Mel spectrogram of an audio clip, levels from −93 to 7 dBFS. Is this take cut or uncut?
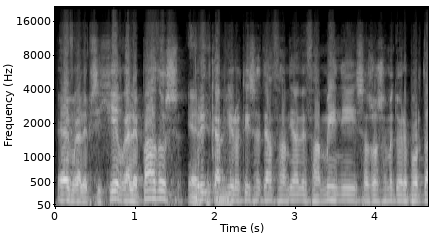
cut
